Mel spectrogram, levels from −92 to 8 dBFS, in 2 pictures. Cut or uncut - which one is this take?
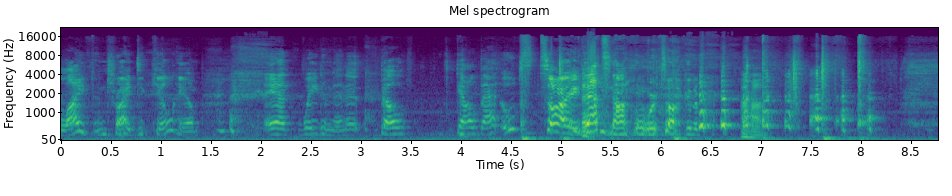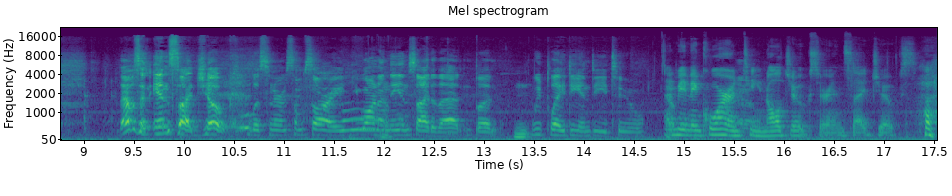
uncut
